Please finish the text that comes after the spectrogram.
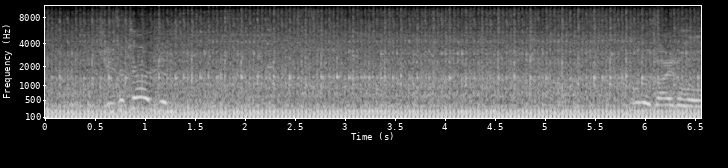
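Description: A small tractor engine idles steadily and loudly at close range, a continuous low rumble with no change in pace, with faint voices or other noises occasionally over it.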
